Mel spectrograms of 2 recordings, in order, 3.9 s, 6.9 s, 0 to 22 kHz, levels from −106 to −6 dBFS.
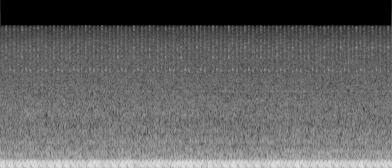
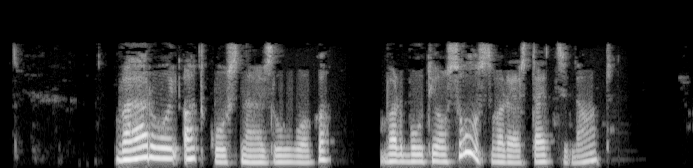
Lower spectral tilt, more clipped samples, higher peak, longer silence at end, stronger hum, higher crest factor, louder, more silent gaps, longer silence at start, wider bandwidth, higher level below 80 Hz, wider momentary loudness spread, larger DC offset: about the same, -7 dB/octave vs -6.5 dB/octave; neither; second, -12 dBFS vs -4 dBFS; second, 0 s vs 0.85 s; first, 50 Hz at -30 dBFS vs none; second, 10 dB vs 18 dB; second, -26 LUFS vs -21 LUFS; second, none vs 3.65-3.80 s; second, 0 s vs 1.15 s; first, 12 kHz vs 8 kHz; first, -28 dBFS vs -70 dBFS; second, 2 LU vs 12 LU; neither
